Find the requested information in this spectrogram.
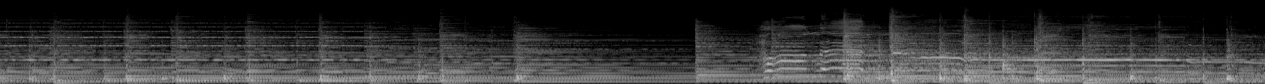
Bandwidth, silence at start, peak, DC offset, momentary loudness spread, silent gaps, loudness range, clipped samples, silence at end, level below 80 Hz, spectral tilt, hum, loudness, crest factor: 15 kHz; 0 s; -6 dBFS; under 0.1%; 10 LU; none; 8 LU; under 0.1%; 0 s; -44 dBFS; -6 dB/octave; none; -26 LUFS; 20 dB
